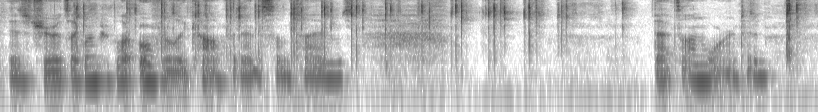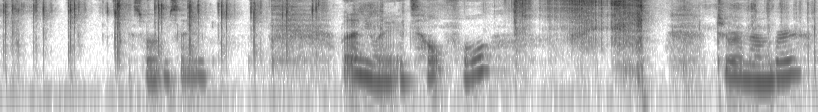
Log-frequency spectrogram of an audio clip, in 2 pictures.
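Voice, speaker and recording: A woman giving a breathy, whispered and very soft-spoken ASMR pep talk, speaking informally and gently to the listener. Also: medium pitch, noisy background. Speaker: ASMR creator giving advice.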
